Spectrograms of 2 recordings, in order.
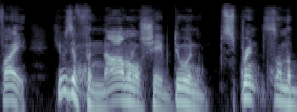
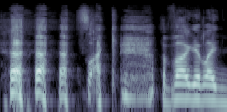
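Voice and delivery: laughing; 2 semitones higher, 4 dB louder than usual. Real, not acted. Laughing at own mispronunciation.

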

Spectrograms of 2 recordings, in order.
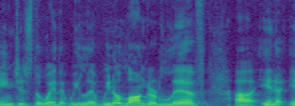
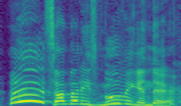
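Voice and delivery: much higher and louder startled shout; startled cry; 15 dB louder than usual. Retold or imitated. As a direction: gasp it as you spot movement. Onlooker startled at the tomb.

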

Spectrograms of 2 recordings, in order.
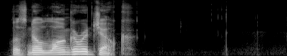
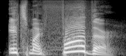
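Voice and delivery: higher, louder and slow; joyful recognition; 8 semitones higher, 8 dB louder than usual. Acted. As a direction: burst out at hearing father. Recognizing father's voice.

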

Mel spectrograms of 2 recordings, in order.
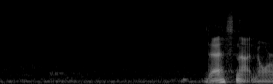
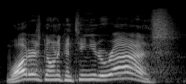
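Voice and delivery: boatman calling out; 10 semitones higher, 6 dB louder than usual. Retold or imitated. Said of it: "a boat comes by the man's house and says".

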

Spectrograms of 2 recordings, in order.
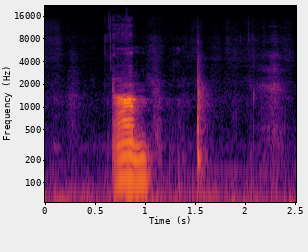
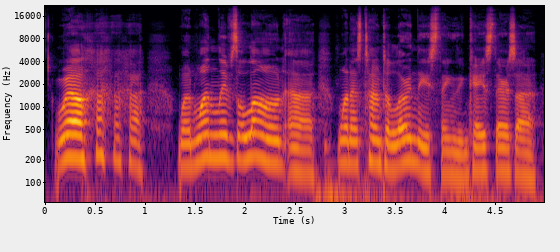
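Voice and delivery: prim princess voice; 7 semitones higher, 4 dB louder than usual. Acted. Fiona laughs, prim reply.

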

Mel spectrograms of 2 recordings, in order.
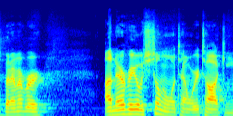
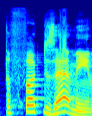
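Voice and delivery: baffled; 8 semitones higher, slower than usual. Retold or imitated. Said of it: "I'm like".

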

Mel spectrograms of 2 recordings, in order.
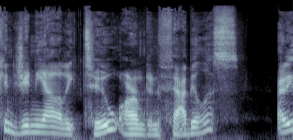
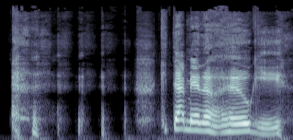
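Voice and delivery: slow Philly fan voice; 3 dB louder, much slower than usual. Pretend.

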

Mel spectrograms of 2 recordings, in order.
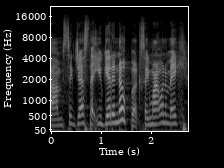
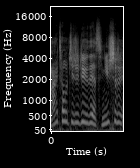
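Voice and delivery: bossy spouse quote; 4 semitones higher, 4 dB quieter, faster than usual. Retold or imitated. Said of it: "one of 'em are saying".

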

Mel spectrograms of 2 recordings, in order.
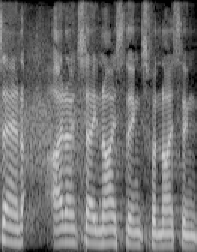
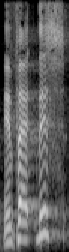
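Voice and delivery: raised, earnest sermon voice; preaching; 5 semitones higher than usual. Acted. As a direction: preach it to the congregation. Preaching through an interpreter.

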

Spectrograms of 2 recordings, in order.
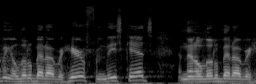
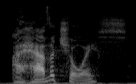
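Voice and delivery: inner thought; 4 semitones lower, 4 dB quieter, slower than usual. Retold or imitated. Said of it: "I thought to myself".

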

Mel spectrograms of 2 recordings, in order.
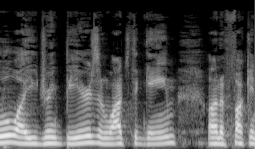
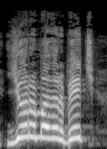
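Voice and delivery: put-on high-pitched Indian-accented rant; hammed-up Indian accent, raised voice; Indian accent impression; 10 semitones higher, 4 dB louder than usual. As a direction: imitate an angry Indian-accented driver protesting. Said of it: "I'm doing a really good impression of him".

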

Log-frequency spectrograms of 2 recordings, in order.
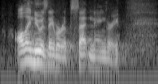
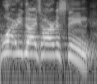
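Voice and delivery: high, indignant mock outcry; scandalized accuser, voice shooting high; freaking out; 10 semitones higher, 4 dB louder than usual. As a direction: act out an outraged objector, pitched way up. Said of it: "he's freaking out".

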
